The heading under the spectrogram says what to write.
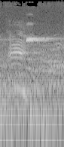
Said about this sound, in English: She's ran into heavy traffic in there. And the whistle sounds.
